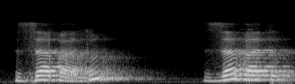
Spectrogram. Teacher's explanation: दाल भी हुरूफ कलकला में से है, इसलिए थोड़ी सी हरकत देकर वक्फ किया जाएगा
